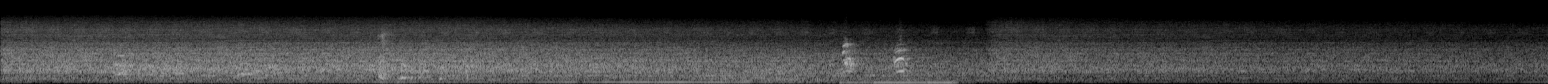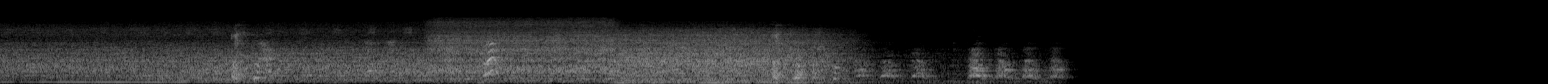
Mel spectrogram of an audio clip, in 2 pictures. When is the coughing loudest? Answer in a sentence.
The loudest moment of the coughing is at 4 seconds.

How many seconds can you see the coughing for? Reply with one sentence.
You can hear the coughing for 2 seconds altogether.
